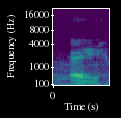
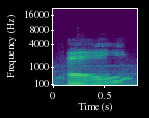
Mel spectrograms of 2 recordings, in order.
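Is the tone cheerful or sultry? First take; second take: sultry; cheerful. First: It is said in a sultry way. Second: It is said in a cheerful way.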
